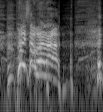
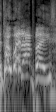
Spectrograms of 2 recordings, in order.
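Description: First: Very slow, high, drawn-out begging; mock pleading dad. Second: High, loud, sharp telling-off; mock strict dad. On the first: Dad begging his daughter to change, drawn-out plea. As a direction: beg her like a defeated father. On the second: Dad warning his teenage daughter about her outfit, mock strict. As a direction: bark it like a dad who has had enough.

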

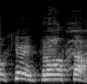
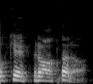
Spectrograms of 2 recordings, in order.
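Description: First: Higher, offhand dismissal; mock bored. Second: Flat offhand okay; bored reply to the teacher; uninterested. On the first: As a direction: wave him off, clearly uninterested. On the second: Retold or imitated. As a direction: brush him off with a laugh. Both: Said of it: "jag var ändå fett ointresserad".

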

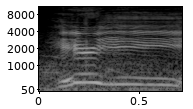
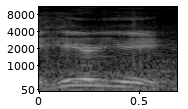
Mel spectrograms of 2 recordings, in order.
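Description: First: Loud, high proclamation call; town crier. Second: Town crier. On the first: Public call at a protest. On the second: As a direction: call it out to the crowd. Repeated public call. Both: Acted.

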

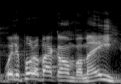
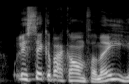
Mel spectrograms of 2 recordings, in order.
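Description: First: Put-on a second try at a Belfast accent, laughing through it; scene: retrying the chip shop line in a better Belfast accent. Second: Badly faked Belfast accent, pitched up; a clumsy go at a Northern Irish voice; scene: imitating the chip shop man, bad Belfast accent; terrible Belfast accent. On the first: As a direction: redo the Northern Irish line, still giggling. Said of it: "That was better". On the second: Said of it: "that was a terrible accent".

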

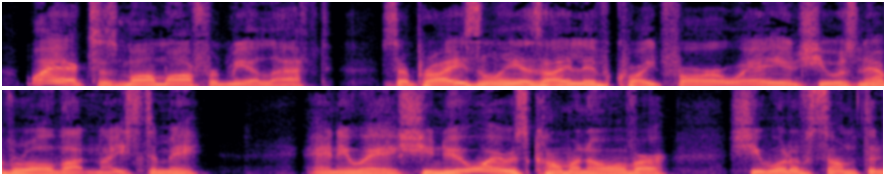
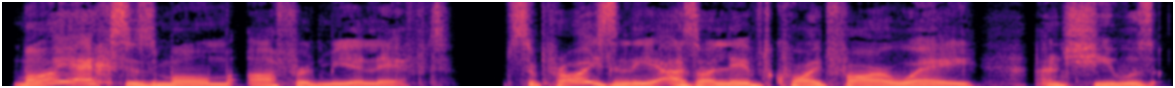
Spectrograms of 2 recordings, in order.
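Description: First: Attempted Northern Irish accent drifting Scottish; Scottish-sounding accent. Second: Said in the usual way. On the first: Host reading a listener's story about an ex's mum, Scottish-sounding accent. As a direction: read it in an accent that slips into Scottish. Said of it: "Why is she Scottish now?".

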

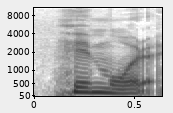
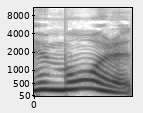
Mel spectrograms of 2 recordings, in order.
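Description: First: In-earnest question. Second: Light, higher-pitched routine how-are-you; casual small-talk greeting. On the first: Host opening the podcast wants a proper answer, in earnest. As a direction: ask it as if you truly want to know. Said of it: "Så vill jag ha ett ordentligt svar". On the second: Podcast host imitates asking someone in passing, casual. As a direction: toss it off as a passing pleasantry. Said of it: "typ när man frågar någon så här". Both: Acted.

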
